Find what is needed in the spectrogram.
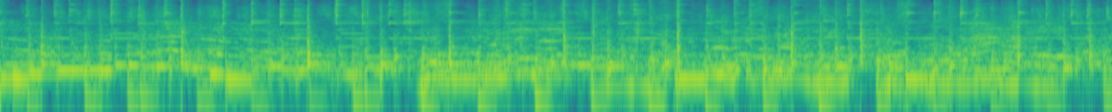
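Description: Vodou ceremony music: fast hand drumming with a struck metal bell keeping time, and a sung melody over it.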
